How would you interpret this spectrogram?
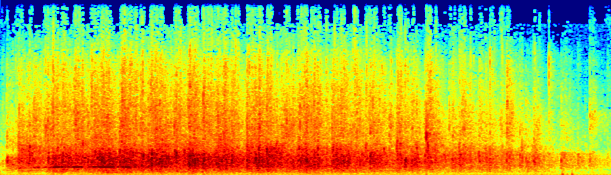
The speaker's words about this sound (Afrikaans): Kom ons gee vir Here 'n lekker hande klap.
